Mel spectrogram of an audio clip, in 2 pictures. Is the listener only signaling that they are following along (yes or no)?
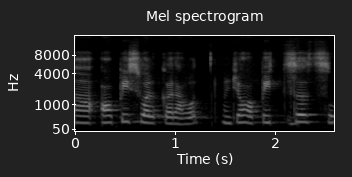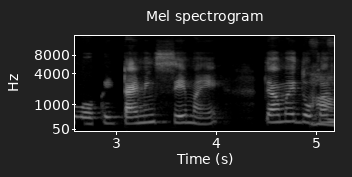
yes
